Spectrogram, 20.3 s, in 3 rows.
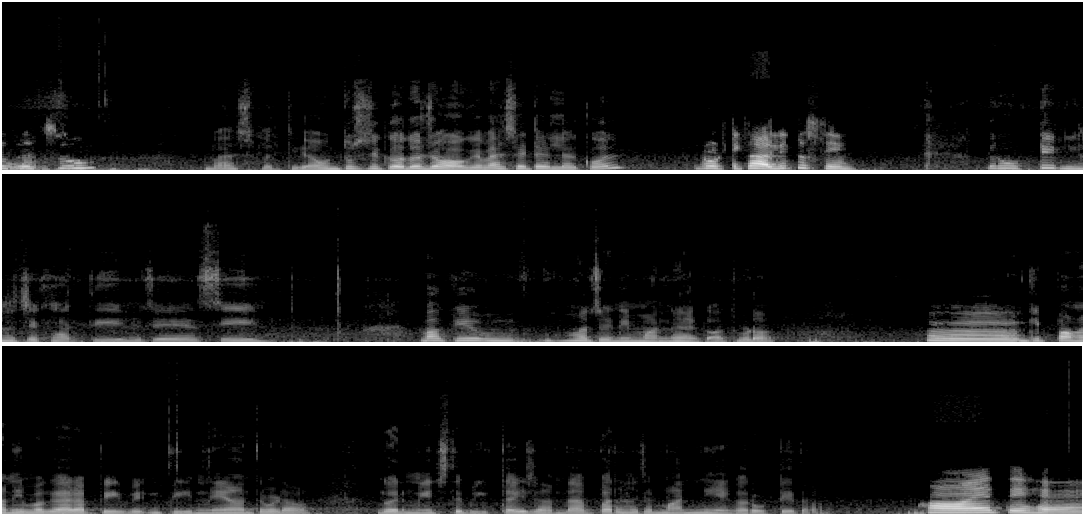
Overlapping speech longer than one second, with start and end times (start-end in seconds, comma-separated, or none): none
